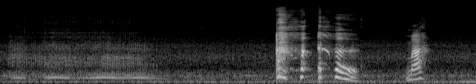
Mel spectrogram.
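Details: Short voiced cough-like bursts from a 7-month-old infant imitating a cough, a playful voluntary pretend cough, after quiet background noise.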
